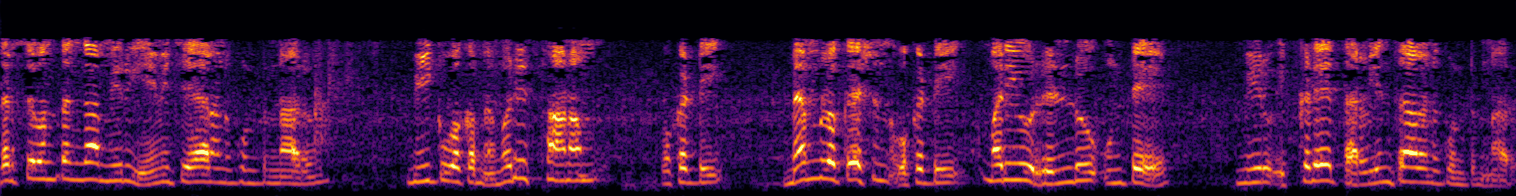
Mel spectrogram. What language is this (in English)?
Telugu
